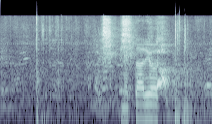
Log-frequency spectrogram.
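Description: A single sharp kick of a football, heard as one crisp knock about a second in, followed a couple of seconds later by a man's short loud shout.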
